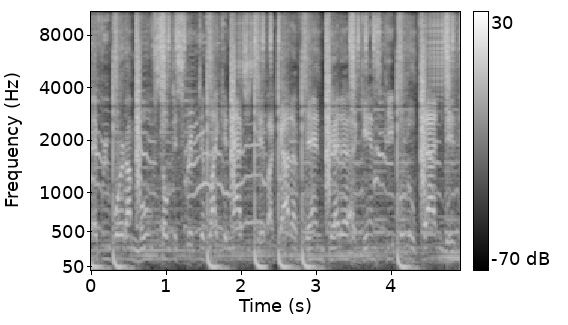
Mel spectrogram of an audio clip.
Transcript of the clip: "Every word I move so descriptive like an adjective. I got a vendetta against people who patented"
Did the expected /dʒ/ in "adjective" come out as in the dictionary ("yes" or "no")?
no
